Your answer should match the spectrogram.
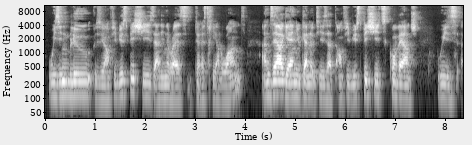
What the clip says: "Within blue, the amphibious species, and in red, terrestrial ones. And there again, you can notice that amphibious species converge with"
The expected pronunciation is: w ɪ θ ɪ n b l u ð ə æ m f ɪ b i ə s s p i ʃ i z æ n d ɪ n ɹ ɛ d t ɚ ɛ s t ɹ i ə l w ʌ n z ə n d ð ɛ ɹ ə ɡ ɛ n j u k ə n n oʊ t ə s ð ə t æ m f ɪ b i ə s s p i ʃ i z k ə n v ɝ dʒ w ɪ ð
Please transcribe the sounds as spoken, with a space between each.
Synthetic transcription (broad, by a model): w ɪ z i n b l u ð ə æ f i b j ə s s p i ʃ i z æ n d ɪ n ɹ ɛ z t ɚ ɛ s t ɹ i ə l w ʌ n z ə n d ð ɛ ɹ ə ɡ ɛ n j u k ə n n oʊ t ə s ð ə t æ f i b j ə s s p i ʃ i z k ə v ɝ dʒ w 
